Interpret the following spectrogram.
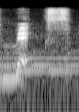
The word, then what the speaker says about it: Mix: name is mix K it's mix so kind of like cookie mix or mixing bowl that sort of thing that's how it's pronounced that is my name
